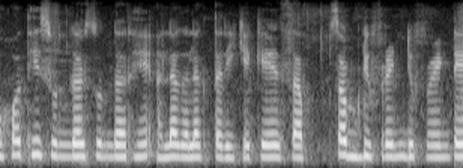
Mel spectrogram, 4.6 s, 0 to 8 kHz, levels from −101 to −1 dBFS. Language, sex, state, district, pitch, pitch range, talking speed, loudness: Hindi, female, Maharashtra, Mumbai Suburban, 215 Hz, 210-225 Hz, 170 wpm, -18 LUFS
